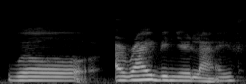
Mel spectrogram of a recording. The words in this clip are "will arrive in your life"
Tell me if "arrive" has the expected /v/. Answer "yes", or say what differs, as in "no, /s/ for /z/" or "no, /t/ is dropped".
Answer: yes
